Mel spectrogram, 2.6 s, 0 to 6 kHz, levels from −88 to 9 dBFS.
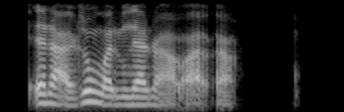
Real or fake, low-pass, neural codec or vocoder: fake; 5.4 kHz; autoencoder, 44.1 kHz, a latent of 192 numbers a frame, MeloTTS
